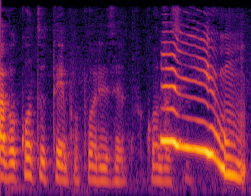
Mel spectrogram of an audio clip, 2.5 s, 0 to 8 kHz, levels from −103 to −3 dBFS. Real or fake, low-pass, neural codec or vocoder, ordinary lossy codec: real; 7.2 kHz; none; none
